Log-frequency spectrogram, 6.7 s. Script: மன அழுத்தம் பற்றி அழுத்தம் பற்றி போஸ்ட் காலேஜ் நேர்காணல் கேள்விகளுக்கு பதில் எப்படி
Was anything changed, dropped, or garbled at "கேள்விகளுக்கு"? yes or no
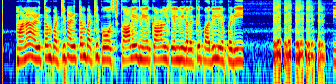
no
